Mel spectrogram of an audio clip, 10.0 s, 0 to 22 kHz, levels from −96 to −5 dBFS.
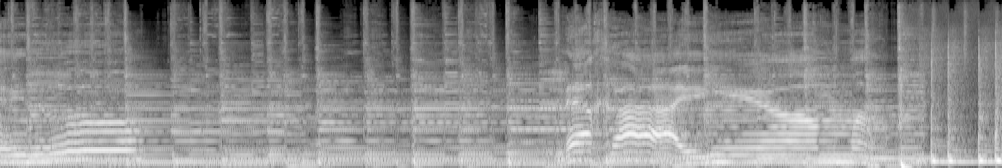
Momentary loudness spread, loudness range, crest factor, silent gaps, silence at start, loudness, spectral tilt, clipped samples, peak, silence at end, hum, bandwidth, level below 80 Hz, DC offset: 9 LU; 7 LU; 16 dB; none; 0 s; -16 LUFS; -5.5 dB/octave; under 0.1%; 0 dBFS; 0 s; none; over 20 kHz; -32 dBFS; under 0.1%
